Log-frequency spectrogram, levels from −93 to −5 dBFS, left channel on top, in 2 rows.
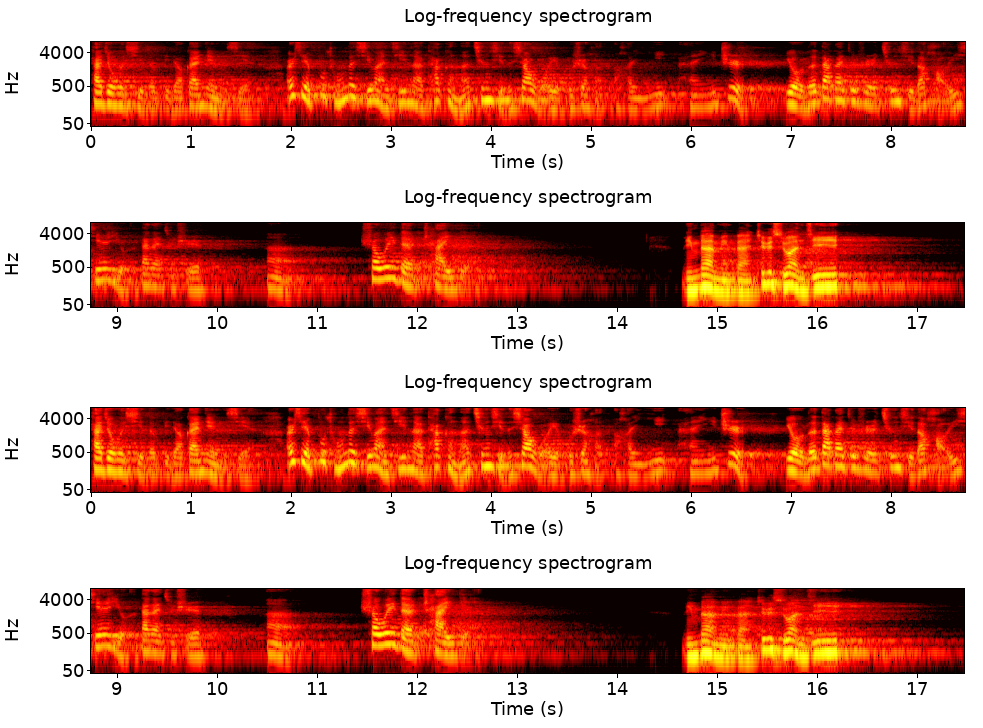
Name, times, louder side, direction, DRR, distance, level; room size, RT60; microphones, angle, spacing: voice 1, 0.0-6.6 7.0-9.9 10.5-11.1 11.4-12.6 15.5-15.7, right 3 dB, 35° right, 5 dB, 1.0 m, -38 dB
voice 2, 14.7-16.2, left 2 dB, 65° left, 12 dB, 0.9 m, -30 dB
26.5 x 26.0 x 8.3 m, 2.4 s
head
